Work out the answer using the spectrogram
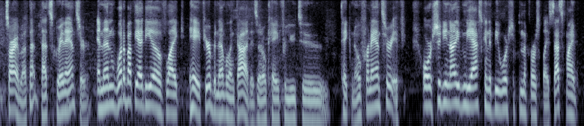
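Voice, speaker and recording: A man's voice: medium pitch, animated, fast talker, hardly any pauses. Playful man asking probing questions. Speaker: host. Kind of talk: casual discussion.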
